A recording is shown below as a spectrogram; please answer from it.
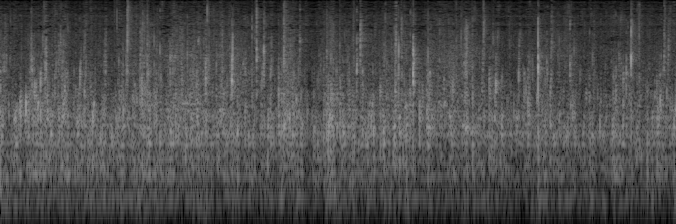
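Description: Lobster claws with potato bubble steadily in a thick curry sauce, a close, continuous simmering burble with small pops and no voices.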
